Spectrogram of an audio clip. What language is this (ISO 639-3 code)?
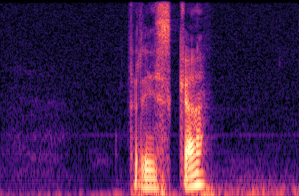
swe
